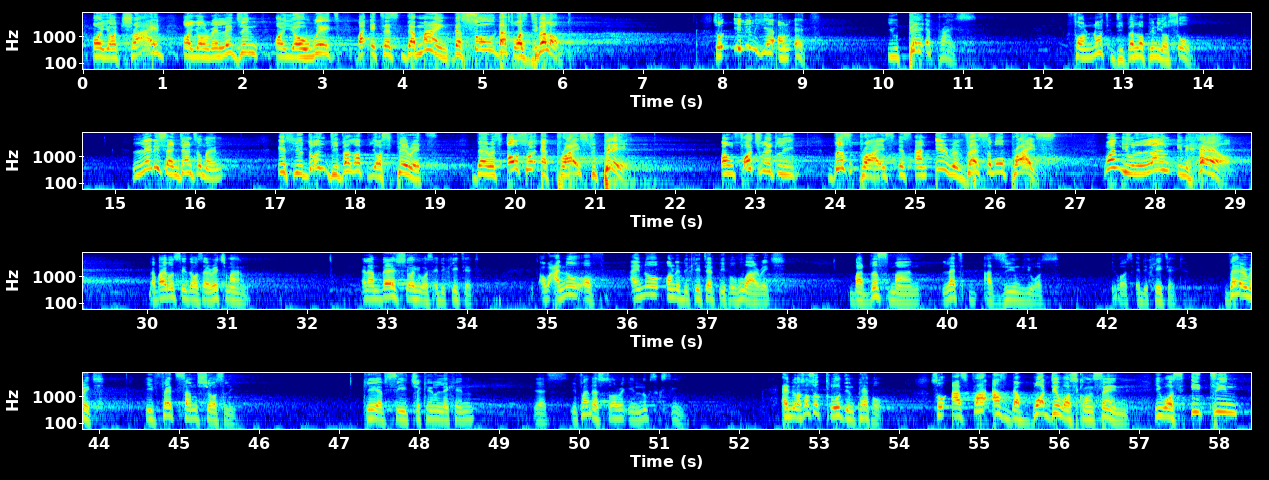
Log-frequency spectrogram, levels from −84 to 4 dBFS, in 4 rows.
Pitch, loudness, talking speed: 205 Hz, -21 LUFS, 135 wpm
